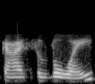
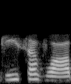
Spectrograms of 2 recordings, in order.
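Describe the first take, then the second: First: The name is pronounced the English way. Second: The name is pronounced the French way.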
